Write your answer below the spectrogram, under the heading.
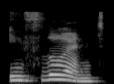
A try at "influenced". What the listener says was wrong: Influenced. There's a D.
